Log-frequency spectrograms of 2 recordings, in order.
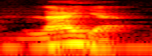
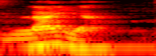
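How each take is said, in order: First: Stress on the first syllable, glottal catch ending. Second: Stress on the last syllable, open ending. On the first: Liberty. "sa malumi, pagbigkas natin ay ganito" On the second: Ginger root.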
